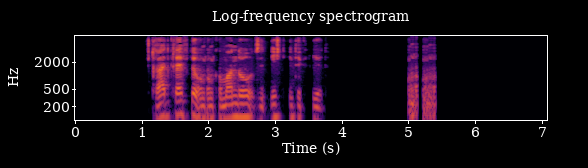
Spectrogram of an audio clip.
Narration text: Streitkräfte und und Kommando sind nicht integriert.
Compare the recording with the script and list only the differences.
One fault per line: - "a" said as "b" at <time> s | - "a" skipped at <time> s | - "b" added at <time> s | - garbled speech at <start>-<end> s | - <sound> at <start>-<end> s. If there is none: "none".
- laugh at 5.0-5.4 s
